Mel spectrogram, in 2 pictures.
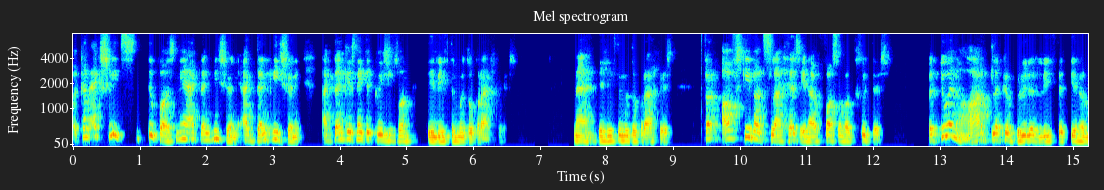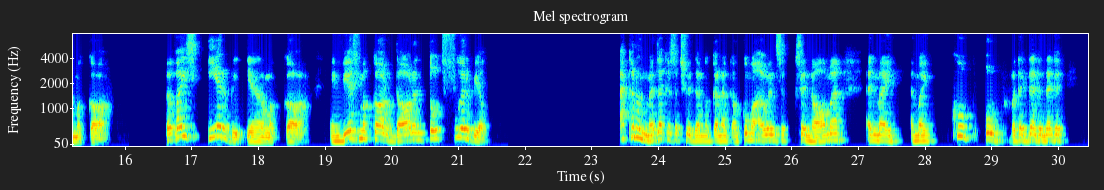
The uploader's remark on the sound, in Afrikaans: Manne van die Woord Zoom Byeenkoms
